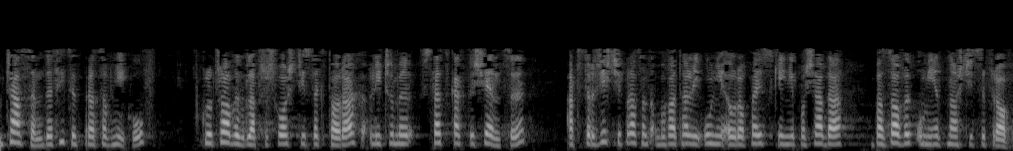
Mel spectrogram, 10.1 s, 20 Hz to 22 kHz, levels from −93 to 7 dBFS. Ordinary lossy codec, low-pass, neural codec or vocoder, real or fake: MP3, 24 kbps; 7.2 kHz; codec, 16 kHz in and 24 kHz out, 2.2 kbps, FireRedTTS-2 codec; fake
